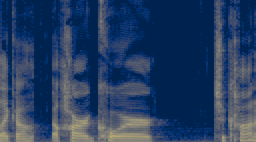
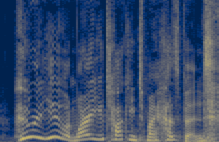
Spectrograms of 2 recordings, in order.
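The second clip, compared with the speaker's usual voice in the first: higher-pitched retold challenge, light rather than hostile; friendly aggressive; 7 semitones higher than usual. Wife confronts a woman talking to her husband, friendly aggressive. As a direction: imitate a wife half-playfully demanding answers. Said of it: "she was being friendly aggressive".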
